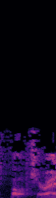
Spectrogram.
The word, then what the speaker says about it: Boccia: So it's Boccia as in gotcha, but it's spelled B-O-C-C-I-A, Boccia.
